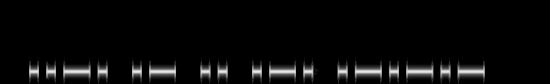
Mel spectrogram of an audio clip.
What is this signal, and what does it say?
Morse code, heard as a keyed tone, about 14 wpm, 600 Hz. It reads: FAIR.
